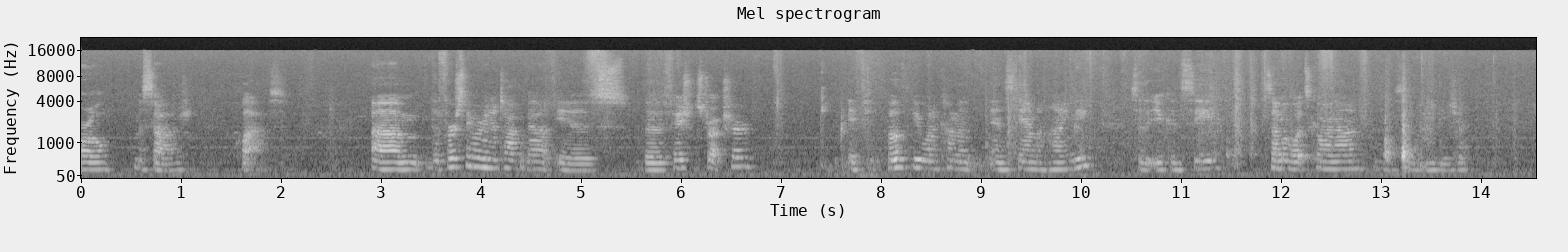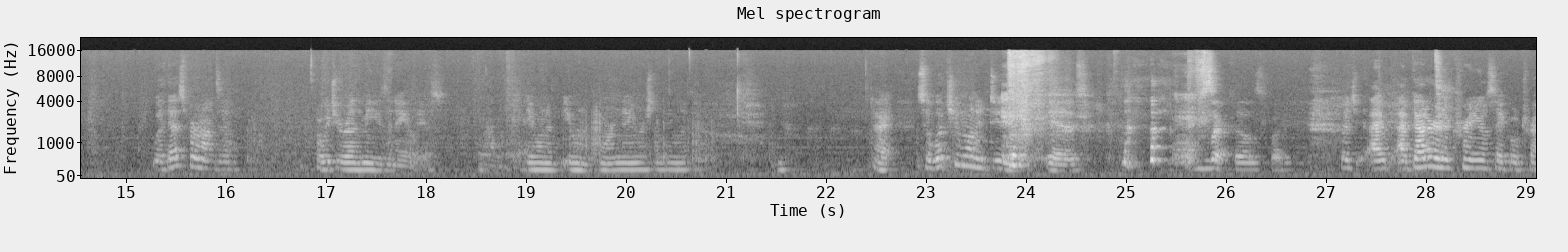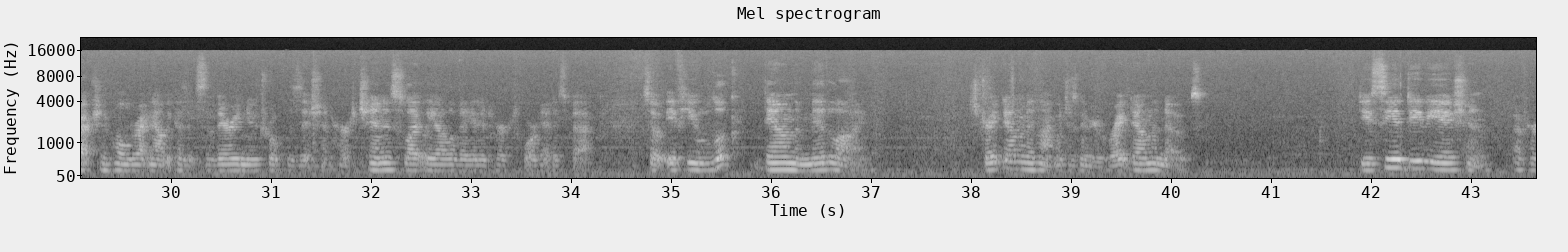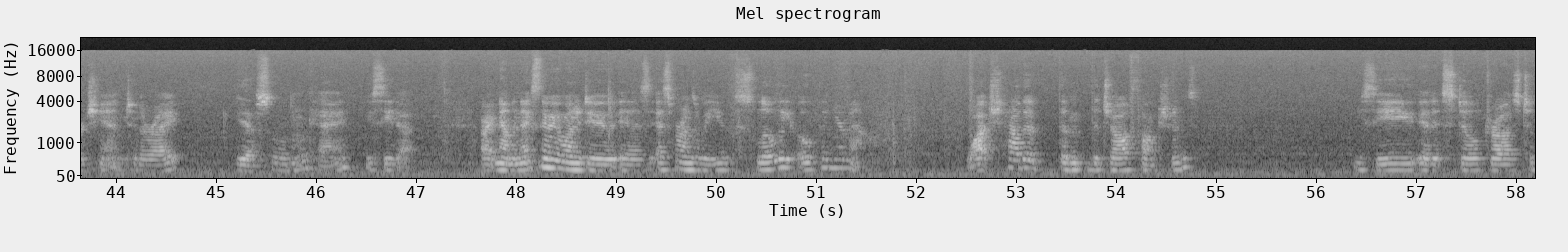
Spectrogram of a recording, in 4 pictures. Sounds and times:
Speech: 0:00.0 - 0:02.1, 0:02.9 - 0:06.8, 0:07.6 - 0:14.0, 0:15.2 - 0:16.2, 0:16.8 - 0:20.8, 0:22.4 - 0:37.1, 0:38.0 - 0:40.4, 0:41.8 - 0:47.0, 0:47.6 - 0:51.6, 0:52.5 - 0:54.8, 0:56.4 - 0:58.1.

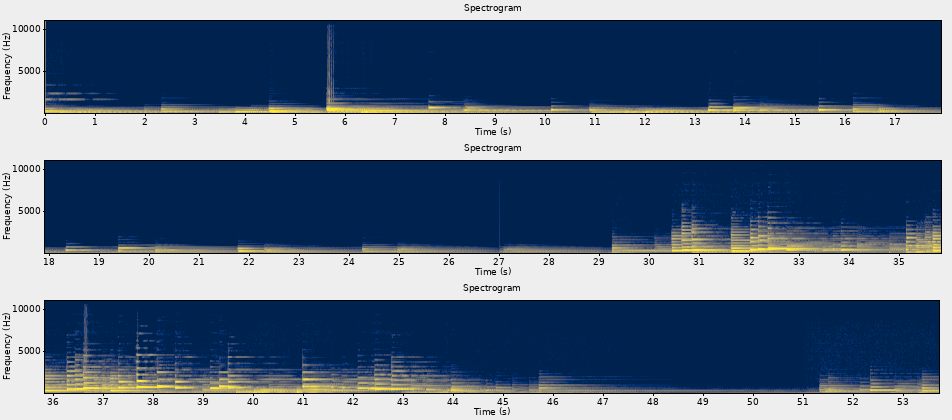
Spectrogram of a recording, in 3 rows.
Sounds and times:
Music: 0:00.0 - 0:53.7.

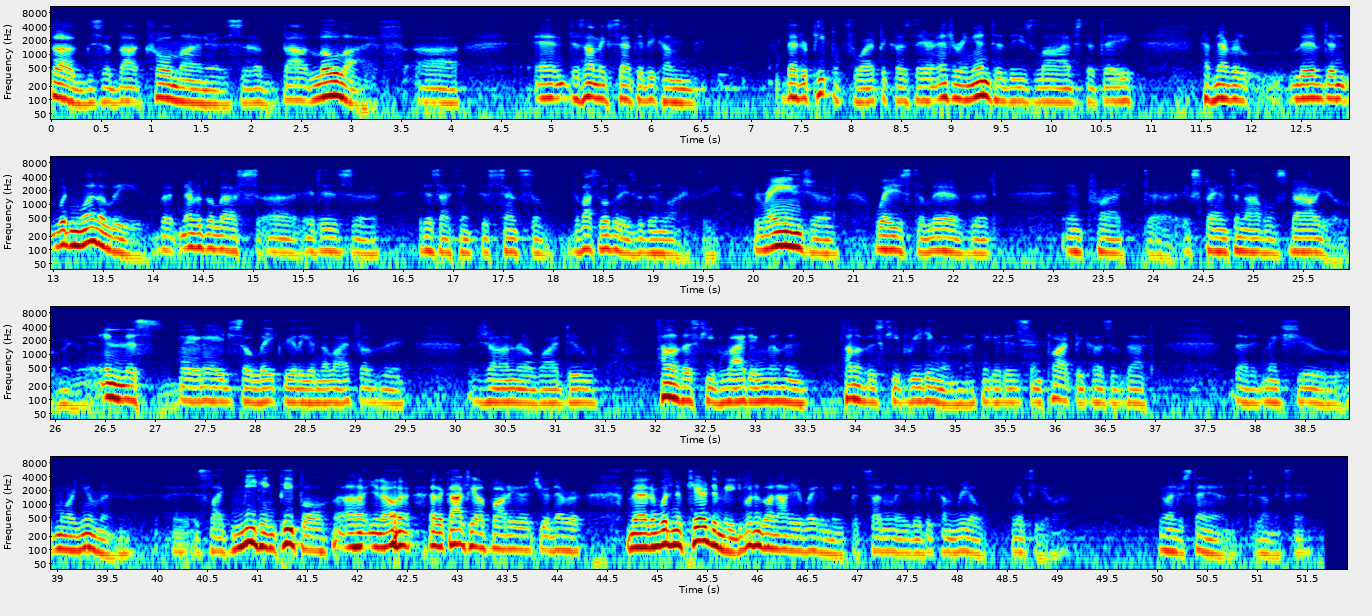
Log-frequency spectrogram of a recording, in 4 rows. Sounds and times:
Speech: 0:00.0 - 0:04.2, 0:04.8 - 0:10.9, 0:11.5 - 0:22.5, 0:23.1 - 0:29.6, 0:30.2 - 0:37.0, 0:37.8 - 0:49.2, 0:50.0 - 0:51.7.

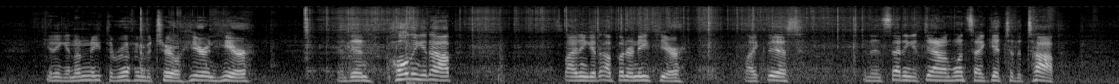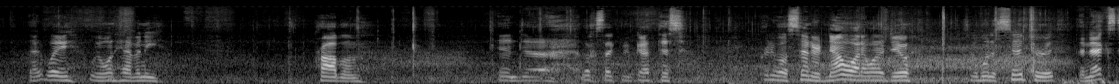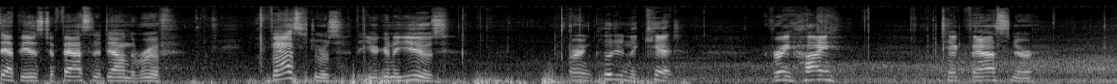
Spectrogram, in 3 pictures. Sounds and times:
Speech: 0:00.4 - 0:02.6, 0:03.4 - 0:04.6, 0:05.6 - 0:10.6, 0:11.5 - 0:12.8, 0:14.4 - 0:14.9, 0:16.2 - 0:18.1, 0:18.8 - 0:20.3, 0:20.9 - 0:24.2, 0:25.0 - 0:26.9, 0:28.0 - 0:29.2, 0:30.1 - 0:30.8, 0:31.8 - 0:32.8.

